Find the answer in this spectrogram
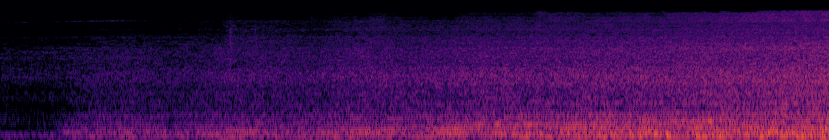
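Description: Garbage truck engine heard through an open window, growing steadily louder.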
